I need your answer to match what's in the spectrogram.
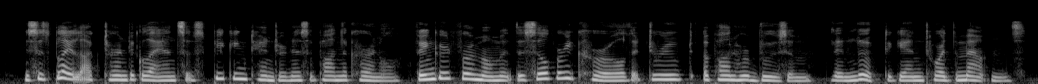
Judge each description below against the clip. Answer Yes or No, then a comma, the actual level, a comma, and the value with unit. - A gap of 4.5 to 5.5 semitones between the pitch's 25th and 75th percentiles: No, average, 3.5 semitones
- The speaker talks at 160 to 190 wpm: Yes, average, 170 wpm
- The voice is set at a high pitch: Yes, high, 200 Hz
